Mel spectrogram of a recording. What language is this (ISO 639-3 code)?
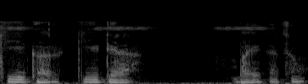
nep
